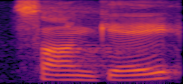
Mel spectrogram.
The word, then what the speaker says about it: Sangye: Sangye and Jangchup have the same meaning. So they both mean, the first syllable means purification.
